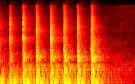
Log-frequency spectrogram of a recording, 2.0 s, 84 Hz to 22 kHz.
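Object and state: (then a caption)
Sheet-metal cab panel deadened by vibration-damping sheet. Seven knocks on the sheet-metal cab panel of a DTZ 5504NK tractor after a vibration-damping sheet has been glued onto it. Each hit is a low, dull thud centered around 90 Hz that dies away quickly with little bright ring. The damping has changed the sound compared with the bare metal.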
